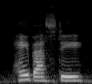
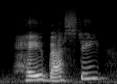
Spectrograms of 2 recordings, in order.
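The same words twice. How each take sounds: First: Said in the usual way. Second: "Hey, bestie?" repeated with a disbelieving rise; baffled rising "Hey, bestie?"; incredulous. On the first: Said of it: "he texts me". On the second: Real, not acted. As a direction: echo it back in disbelief.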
